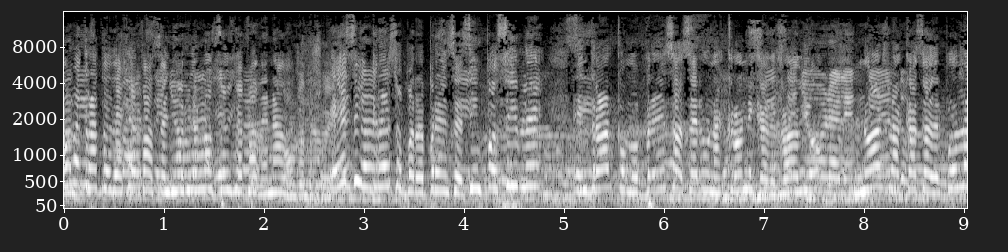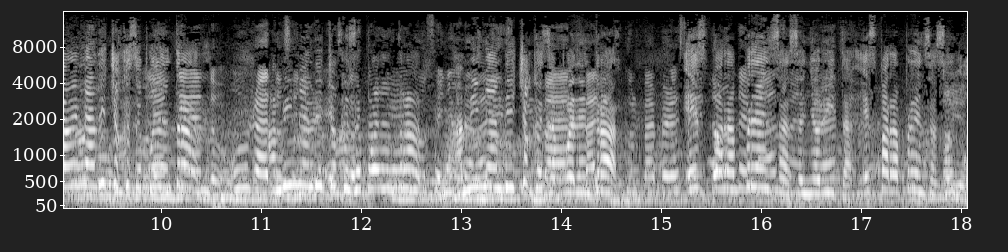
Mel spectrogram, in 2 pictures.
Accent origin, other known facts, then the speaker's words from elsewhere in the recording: Bolivia; Porque yo también soy boliviana y estoy haciendo mi trabajo.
